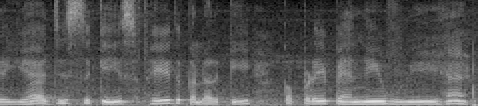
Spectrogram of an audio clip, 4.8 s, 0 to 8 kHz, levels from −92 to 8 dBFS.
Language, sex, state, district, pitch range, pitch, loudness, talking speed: Hindi, female, Punjab, Fazilka, 175-200 Hz, 185 Hz, -15 LUFS, 115 wpm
